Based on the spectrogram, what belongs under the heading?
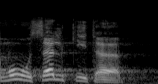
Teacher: إذا وصلت كلمة بكلمة وفي الكلمة الثانية همزة وصل فالهمزة الوصل تحذف لا تثبت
